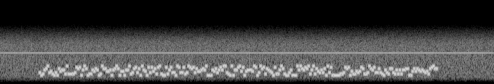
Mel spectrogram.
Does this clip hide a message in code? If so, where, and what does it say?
Yes: multi-tone FSK (Olivia or MFSK type), about 500 Hz wide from 0.4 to 4.4 s, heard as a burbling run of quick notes, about 62.5 baud, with radio static and a steady whistle near 1650 Hz.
